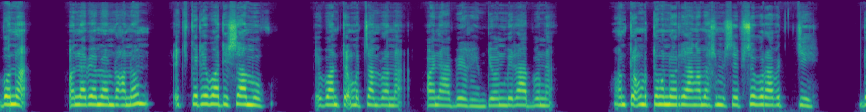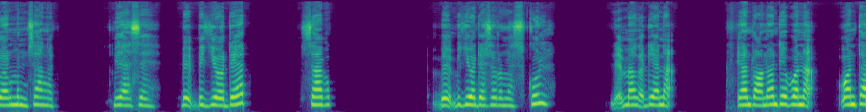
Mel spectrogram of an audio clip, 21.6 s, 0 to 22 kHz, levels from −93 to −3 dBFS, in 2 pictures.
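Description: The speech signal is intact, with no dropouts, distortion or timing faults, and the background falling away to silence in the pauses before each phrase returns is the expected behaviour of gating during quiet stretches.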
